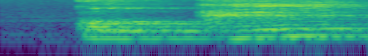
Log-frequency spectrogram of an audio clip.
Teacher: ஊ என்று ஒலிக்க வேண்டிய அந்த ஒலி இ என்றுதான் ஒலிக்கிறது, குறுகி ஒலிக்கிறது.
